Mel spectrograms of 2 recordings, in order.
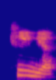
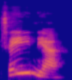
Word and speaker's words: Tenya: Well, I created created a new Tina. It's okay. Don't worry. I'm Tina. I SEE. I GOT YOUR NAME WRONG. I'm so sorry. Tenia.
